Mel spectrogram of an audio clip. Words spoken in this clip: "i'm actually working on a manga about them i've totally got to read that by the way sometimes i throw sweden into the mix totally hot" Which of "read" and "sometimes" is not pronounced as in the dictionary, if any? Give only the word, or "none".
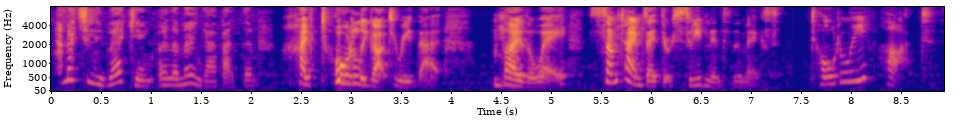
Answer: none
